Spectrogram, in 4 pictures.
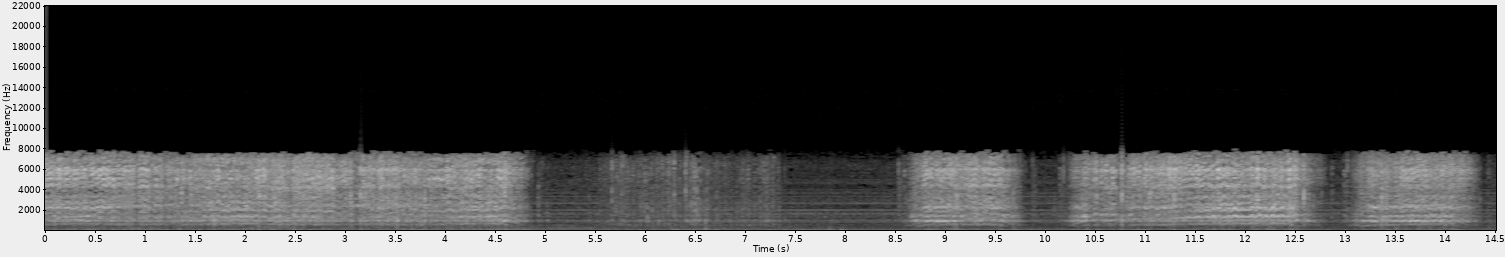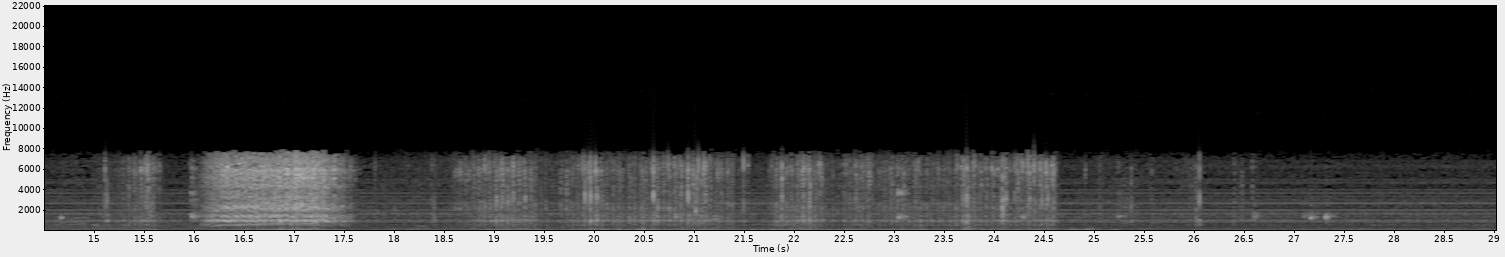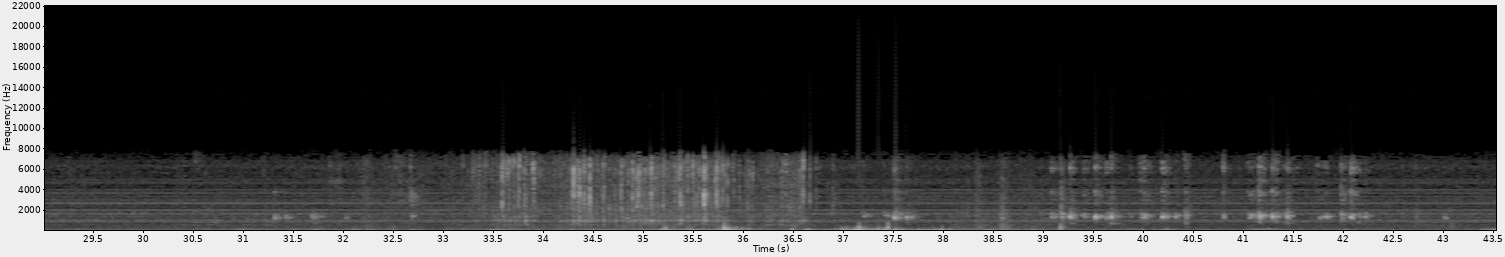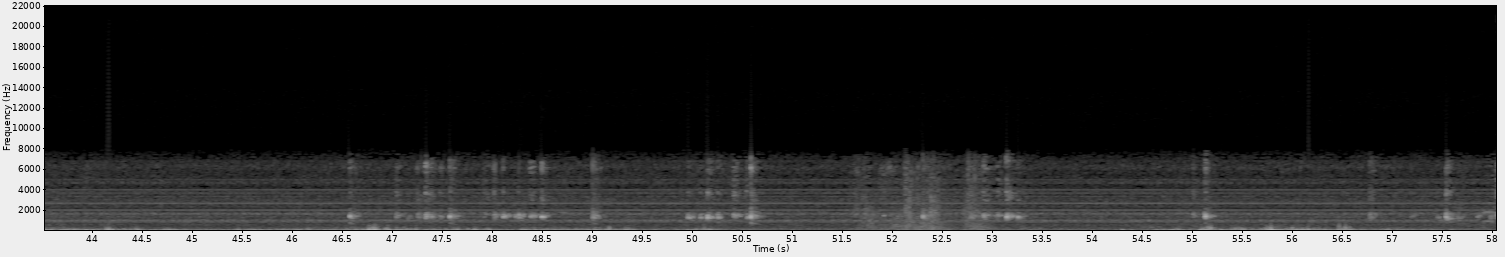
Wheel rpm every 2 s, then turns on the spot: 160, 160, 60, 20, 70, 130, 110, 40, 80, 10, 20, 20, 10, 0, 0, 0, 10, 20, 0, 0, 0, 0, 0, 0, 0, 0, 0, 0, 0.
4-8 14-26 32-36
